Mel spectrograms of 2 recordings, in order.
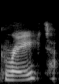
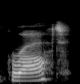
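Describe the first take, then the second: First: The vowel is the usual 'ay' sound. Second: The vowel is a short 'o' sound. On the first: "So the word great" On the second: "I say it as grot"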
